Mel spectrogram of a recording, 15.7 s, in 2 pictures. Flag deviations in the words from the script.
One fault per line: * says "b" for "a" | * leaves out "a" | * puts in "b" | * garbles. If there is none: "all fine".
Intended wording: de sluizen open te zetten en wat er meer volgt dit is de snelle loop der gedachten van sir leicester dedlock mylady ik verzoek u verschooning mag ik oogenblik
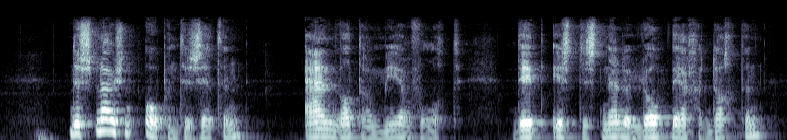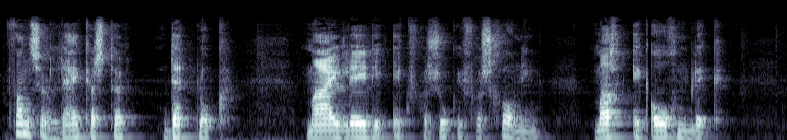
all fine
